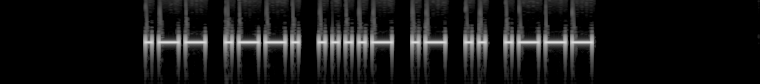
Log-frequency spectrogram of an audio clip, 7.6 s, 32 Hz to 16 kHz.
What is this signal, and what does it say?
Morse code, heard as a keyed tone, about 18 wpm, 700 Hz. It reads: WP4AIJ
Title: Speed Racing - USA 2x3 Call Signs 15wpm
